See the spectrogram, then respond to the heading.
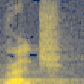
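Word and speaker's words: ruach (רוּחַ): The Hebrew word there that we translate as spirit all the way through the Bible is a word called ruach. R-A-U-C-H. That's how I pronounce it. My Hebrew isn't great, but ruach. And that actually means in Hebrew breath or wind.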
